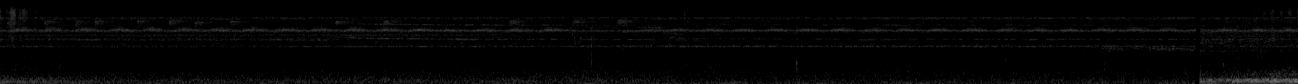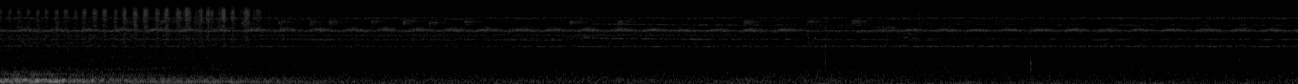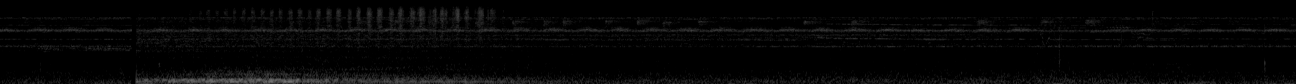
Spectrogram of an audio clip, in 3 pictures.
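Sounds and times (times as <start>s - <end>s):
low hum: 0.0s - 1.2s, 12.0s - 16.8s, 27.3s - 32.0s
crickets chirring: 0.0s - 38.9s.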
